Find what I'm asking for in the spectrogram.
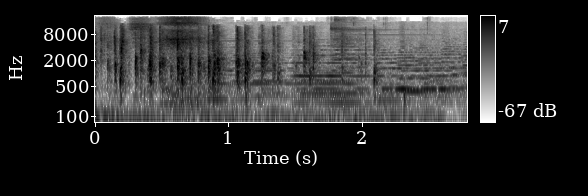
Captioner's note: audience clapping; upbeat music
